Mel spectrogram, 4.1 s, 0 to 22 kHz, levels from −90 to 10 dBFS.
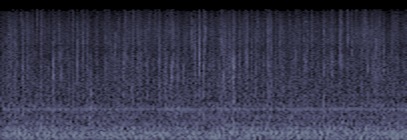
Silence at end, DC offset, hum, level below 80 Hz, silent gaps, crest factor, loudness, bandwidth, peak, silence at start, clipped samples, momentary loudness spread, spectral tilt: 0 s; under 0.1%; none; -48 dBFS; none; 26 dB; -37 LUFS; 17 kHz; -12 dBFS; 0 s; under 0.1%; 2 LU; -3.5 dB/octave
